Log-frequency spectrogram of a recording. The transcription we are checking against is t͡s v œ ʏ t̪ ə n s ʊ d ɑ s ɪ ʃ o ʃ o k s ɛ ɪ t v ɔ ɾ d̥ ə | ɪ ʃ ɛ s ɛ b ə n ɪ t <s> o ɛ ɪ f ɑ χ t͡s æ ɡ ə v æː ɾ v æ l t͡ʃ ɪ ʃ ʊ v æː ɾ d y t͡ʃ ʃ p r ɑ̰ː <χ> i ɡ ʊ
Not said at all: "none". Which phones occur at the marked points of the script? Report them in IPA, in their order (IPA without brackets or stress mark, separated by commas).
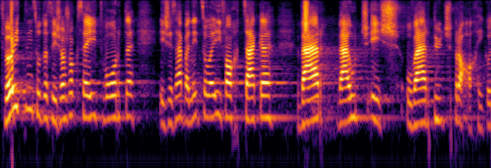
s, χ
